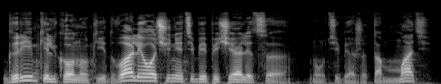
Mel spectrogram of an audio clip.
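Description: A man reading the lines of a gentle young warrior, kind and softly pleading with a girl he cares for. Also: medium pitch, sing-song, normal speed, dry recording, clean studio sound.

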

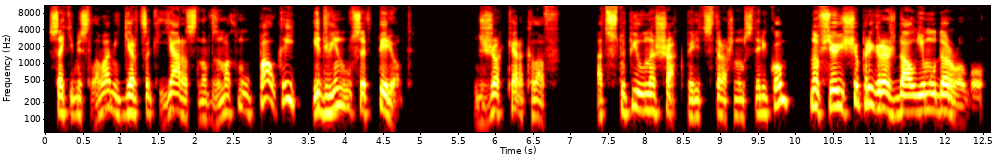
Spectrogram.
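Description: A man narrating an audiobook in an expressive, animated manner. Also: medium pitch, measured pace, no echo, studio quality. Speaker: reader.

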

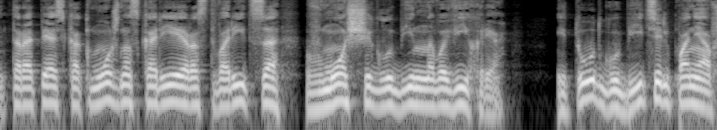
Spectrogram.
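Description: Man narrating, low-pitched, measured. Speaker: audiobook narrator. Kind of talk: scripted fantasy narration.

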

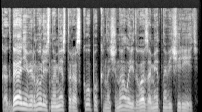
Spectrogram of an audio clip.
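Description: A man's voice: medium pitch, lively intonation, fairly quick, darkish tone, no echo, clean studio sound. A man reading an audiobook as narrator, telling the story steadily.

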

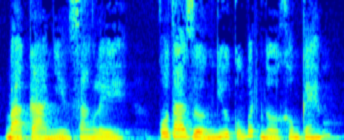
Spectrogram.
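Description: Woman narrator, dramatic storytelling, low and husky. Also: normal speed, darkish tone.

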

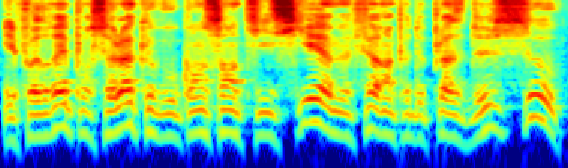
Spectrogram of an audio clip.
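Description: A man's voice: medium pitch, expressive, moderate pace, husky. A man voicing a shy, lovestruck young suitor. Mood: earnest pleading. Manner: earnest, pleading.

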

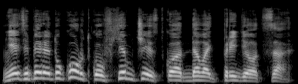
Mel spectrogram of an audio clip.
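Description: A woman's voice: mid-range voice, animated, brisk, dry recording, studio quality, voice pushed up, lightly acted. A woman voicing an indignant, squeamish young man in an audiobook. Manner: indignant, fussy.

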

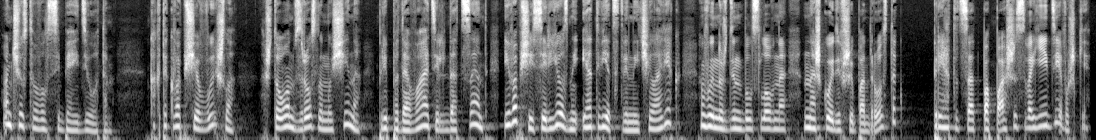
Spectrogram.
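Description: A woman reading an audiobook aloud in a calm, even storytelling manner. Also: medium pitch, moderate pace. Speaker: audiobook narrator. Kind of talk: scripted narration.

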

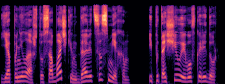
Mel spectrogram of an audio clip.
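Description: A woman narrating an audiobook with a lively, expressive reading. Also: medium pitch, a little fast, dry recording, clean studio sound. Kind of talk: audiobook narration with character voices.

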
